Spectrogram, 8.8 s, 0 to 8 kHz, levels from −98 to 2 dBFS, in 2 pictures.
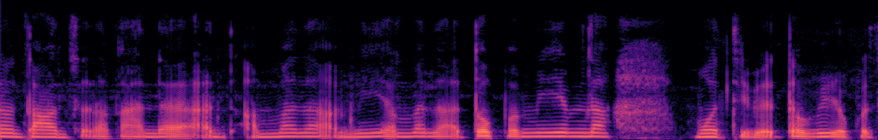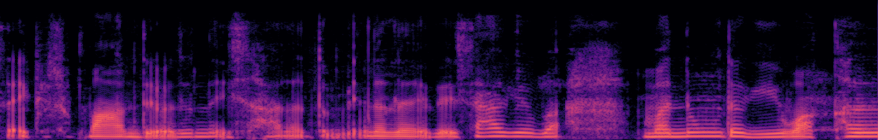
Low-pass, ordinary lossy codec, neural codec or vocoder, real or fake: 7.2 kHz; none; codec, 16 kHz, 16 kbps, FreqCodec, larger model; fake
